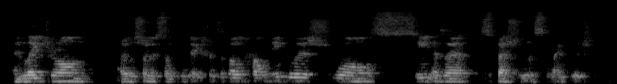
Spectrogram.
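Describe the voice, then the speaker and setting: Somewhat breathy, a man with a Polish accent talks at a fairly high pitch with fairly even intonation. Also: moderate pace. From Poland. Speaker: game studies researcher. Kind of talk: lecture. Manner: halting.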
